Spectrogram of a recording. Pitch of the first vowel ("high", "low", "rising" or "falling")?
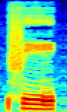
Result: low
